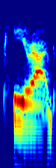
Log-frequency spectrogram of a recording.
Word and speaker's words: Pyra: But then it's P-E-R-A, right? And then Thai people just pronounce it like Pyra, Pyra.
